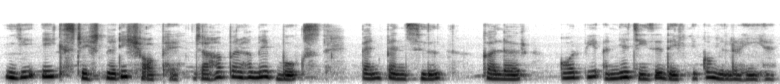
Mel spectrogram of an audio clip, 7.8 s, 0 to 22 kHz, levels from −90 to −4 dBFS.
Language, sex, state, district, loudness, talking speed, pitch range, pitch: Hindi, female, Bihar, Saran, -15 LUFS, 160 wpm, 175-230 Hz, 200 Hz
